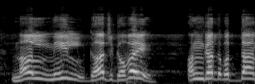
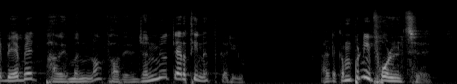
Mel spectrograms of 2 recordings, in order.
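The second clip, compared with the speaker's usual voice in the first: low, soft, sheepish excuse; timid lamb; 7 semitones lower, 11 dB quieter than usual. Acted. The lamb makes excuses to the lion, soft and sheepish. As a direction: mumble it like a scared lamb.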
